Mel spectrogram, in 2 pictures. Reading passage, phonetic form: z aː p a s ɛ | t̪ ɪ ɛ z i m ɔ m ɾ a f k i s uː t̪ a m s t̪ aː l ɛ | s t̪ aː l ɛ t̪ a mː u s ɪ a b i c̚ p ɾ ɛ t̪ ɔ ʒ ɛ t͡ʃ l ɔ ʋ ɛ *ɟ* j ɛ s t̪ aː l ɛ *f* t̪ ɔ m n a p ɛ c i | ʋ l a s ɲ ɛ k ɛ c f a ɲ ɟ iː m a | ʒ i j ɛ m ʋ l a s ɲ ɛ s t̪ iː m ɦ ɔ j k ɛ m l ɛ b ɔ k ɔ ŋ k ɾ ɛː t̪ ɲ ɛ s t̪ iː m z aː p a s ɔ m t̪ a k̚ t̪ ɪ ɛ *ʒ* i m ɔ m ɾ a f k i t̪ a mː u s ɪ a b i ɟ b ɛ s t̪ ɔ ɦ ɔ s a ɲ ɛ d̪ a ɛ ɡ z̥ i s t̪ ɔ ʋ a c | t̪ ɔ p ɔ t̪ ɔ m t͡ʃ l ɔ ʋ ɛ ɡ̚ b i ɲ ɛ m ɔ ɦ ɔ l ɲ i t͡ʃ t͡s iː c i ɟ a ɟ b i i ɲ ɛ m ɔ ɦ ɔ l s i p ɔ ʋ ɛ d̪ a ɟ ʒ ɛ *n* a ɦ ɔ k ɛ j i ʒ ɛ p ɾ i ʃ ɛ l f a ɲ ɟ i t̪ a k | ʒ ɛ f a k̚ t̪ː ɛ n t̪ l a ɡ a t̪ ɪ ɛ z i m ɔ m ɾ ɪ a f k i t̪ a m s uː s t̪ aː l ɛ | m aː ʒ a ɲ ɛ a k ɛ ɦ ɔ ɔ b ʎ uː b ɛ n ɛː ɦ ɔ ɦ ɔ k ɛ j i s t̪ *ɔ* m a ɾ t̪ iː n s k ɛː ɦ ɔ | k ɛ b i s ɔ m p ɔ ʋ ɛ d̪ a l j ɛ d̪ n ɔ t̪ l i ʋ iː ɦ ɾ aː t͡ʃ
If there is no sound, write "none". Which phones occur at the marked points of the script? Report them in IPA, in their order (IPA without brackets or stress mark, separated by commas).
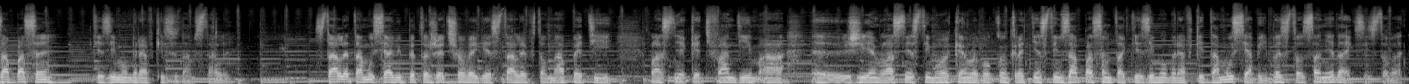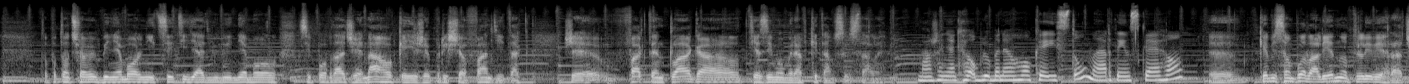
ɡ, f, z, n, u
